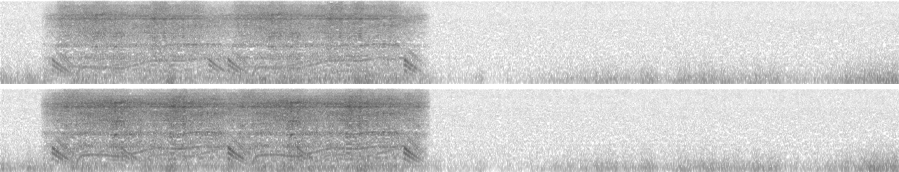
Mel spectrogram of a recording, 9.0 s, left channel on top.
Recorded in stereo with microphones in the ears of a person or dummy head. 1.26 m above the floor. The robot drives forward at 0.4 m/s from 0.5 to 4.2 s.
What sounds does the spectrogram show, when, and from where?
Only background noise.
